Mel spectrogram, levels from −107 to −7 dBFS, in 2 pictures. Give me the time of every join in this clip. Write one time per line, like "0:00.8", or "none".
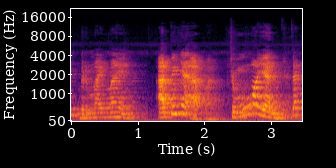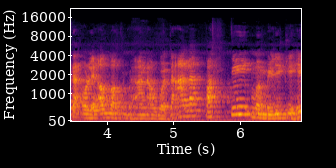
0:01.1
0:05.4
